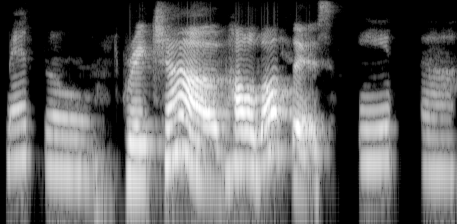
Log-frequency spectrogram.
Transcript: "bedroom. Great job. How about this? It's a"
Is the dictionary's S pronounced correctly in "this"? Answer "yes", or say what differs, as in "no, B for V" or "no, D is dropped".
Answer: yes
